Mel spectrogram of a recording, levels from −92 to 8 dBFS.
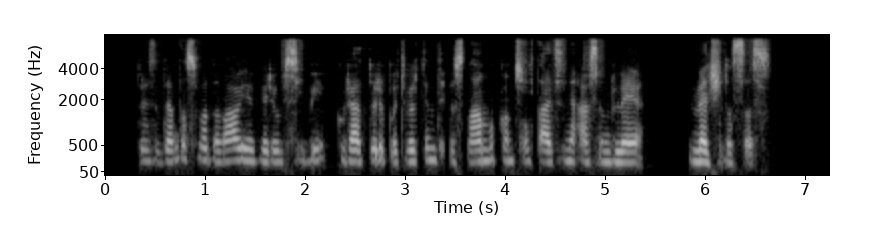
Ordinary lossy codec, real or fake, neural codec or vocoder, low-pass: AAC, 48 kbps; fake; codec, 16 kHz, 4 kbps, FunCodec, trained on LibriTTS, 50 frames a second; 7.2 kHz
